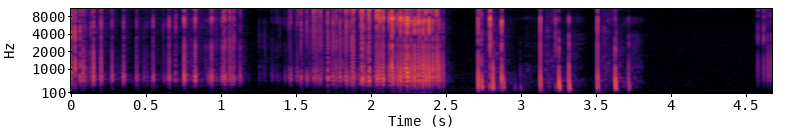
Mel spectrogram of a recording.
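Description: Fingertips and short nails quickly scratch and tap a sheet of small white plastic half-pearl stickers (solid beads on a flat backing) held right up to a phone camera. Heard are dense bursts of dry, bright clicking and scraping with no low end, and brief pauses between them. After a louder scratching run, a few separate sharp taps follow, then silence before one last short scratch.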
